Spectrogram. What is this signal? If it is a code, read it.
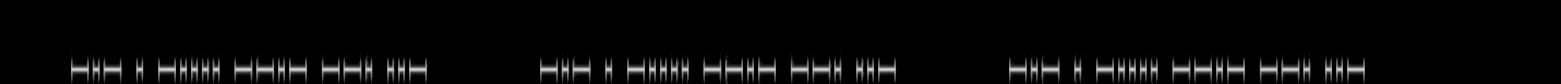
Morse code, heard as a keyed tone, about 22 wpm, 700 Hz. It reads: KE6QGU KE6QGU KE6QGU
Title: USA Call Signs - 6 Characters - Repeated 3x - 22wpm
